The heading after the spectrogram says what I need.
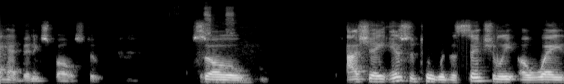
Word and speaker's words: ASHE: Am I pronouncing it correctly? Yeah, ASHE.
